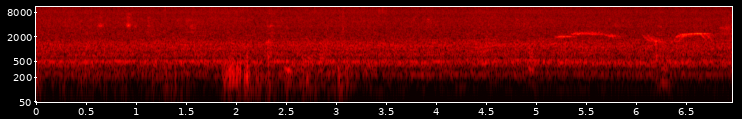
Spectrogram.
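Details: Swarm of honey bees gathered from a tree into a swarm basket, giving off a dense, even hum that holds steady throughout, with a brief thump near the start and a clear whistled bird note toward the end.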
